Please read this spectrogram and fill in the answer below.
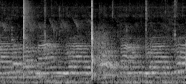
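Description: Cleaver chopping through a snake's body on a wooden chopping block: a few sharp chops, the loudest just over a second in.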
